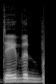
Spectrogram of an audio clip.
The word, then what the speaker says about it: David: My name is David Brown.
